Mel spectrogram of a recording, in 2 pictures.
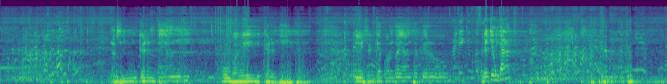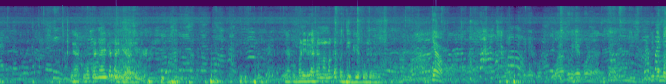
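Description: A man sings into a microphone, heard through a loudspeaker.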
